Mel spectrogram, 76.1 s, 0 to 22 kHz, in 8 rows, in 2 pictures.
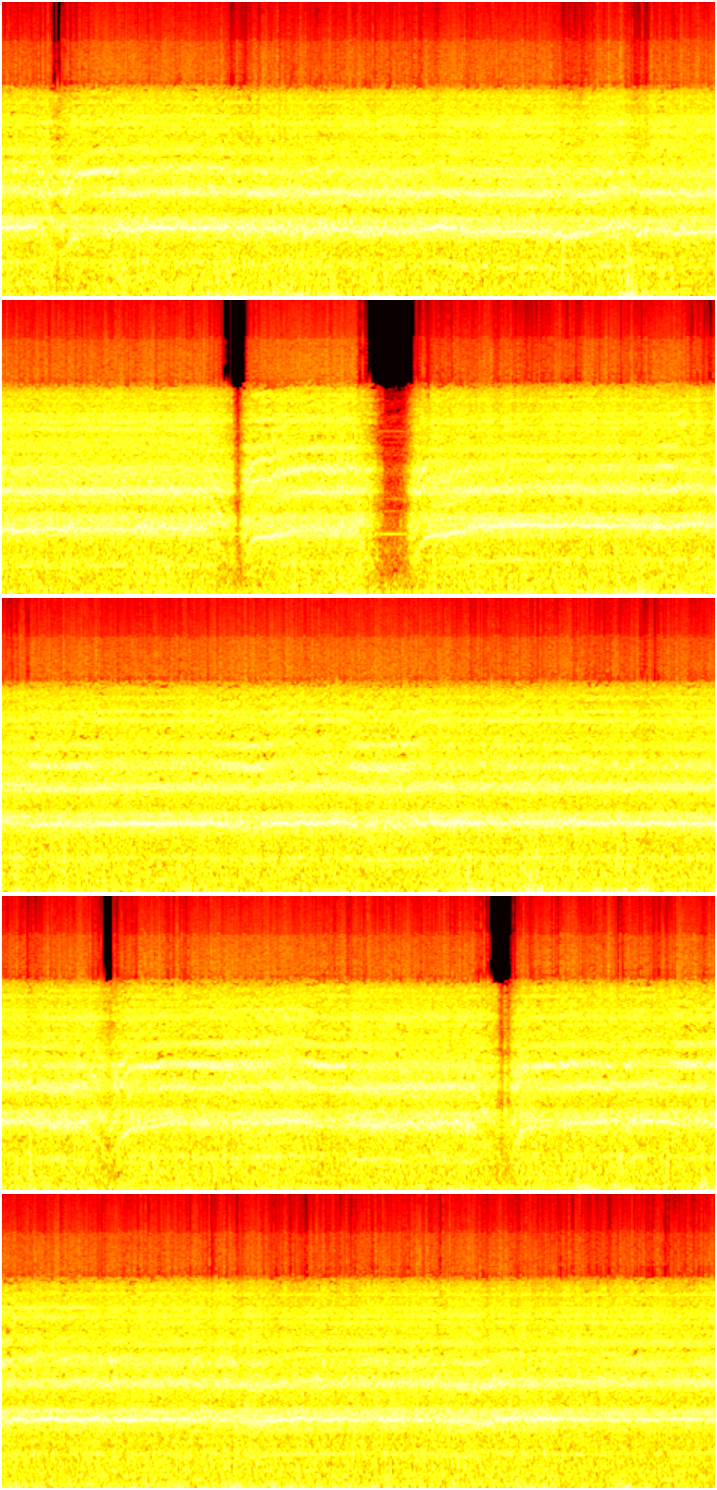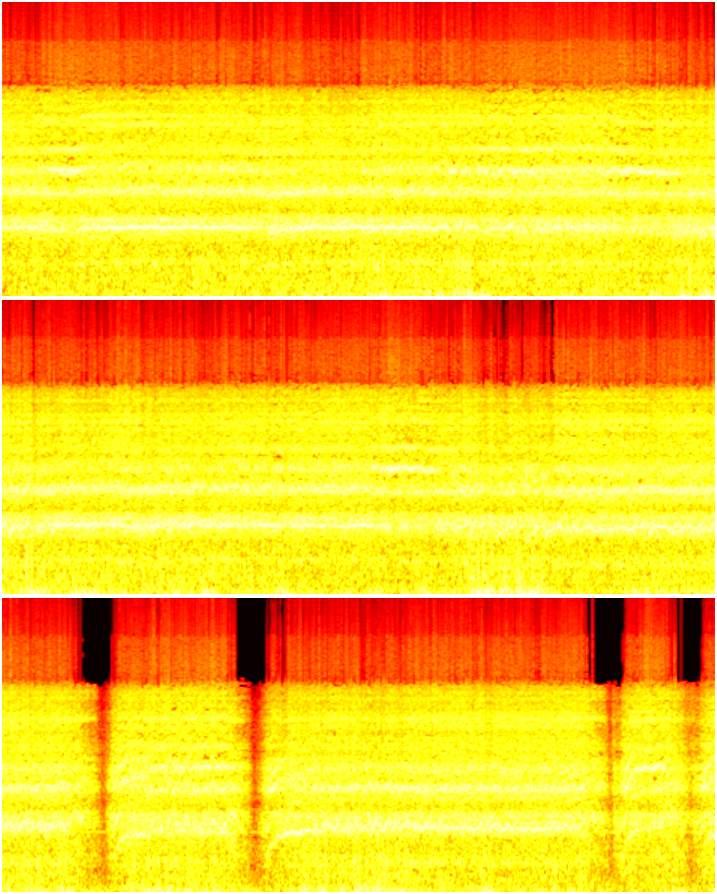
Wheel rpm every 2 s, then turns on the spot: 190, 220, 210, 200, 200, 200, 160, 120, 230, 230, 230, 220, 220, 230, 200, 200, 220, 150, 220, 230, 230, 230, 230, 230, 230, 230, 230, 210, 210, 220, 230, 210, 200, 160, 150, 180, 200, 130.
none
